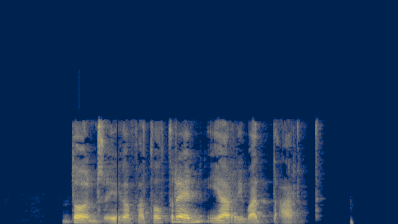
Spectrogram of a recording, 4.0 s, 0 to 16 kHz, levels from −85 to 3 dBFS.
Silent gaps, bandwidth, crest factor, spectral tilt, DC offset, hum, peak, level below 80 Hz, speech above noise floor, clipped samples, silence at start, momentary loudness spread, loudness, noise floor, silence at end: none; 7.8 kHz; 18 dB; -3.5 dB/octave; under 0.1%; none; 0 dBFS; -64 dBFS; 58 dB; under 0.1%; 0.65 s; 11 LU; -17 LUFS; -75 dBFS; 1 s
